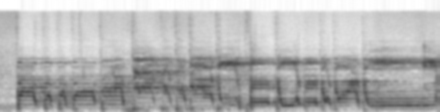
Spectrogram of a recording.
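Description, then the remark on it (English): Electric guitar notes rhythmically chopped and swept by tapping a resistive touch strip on the guitar's face that is assigned to a filter and the volume, giving a stuttering, pulsing tone that plays loud with no talking. “And so I have that assigned to like a filter and the volume, so I can just tap this thing.”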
